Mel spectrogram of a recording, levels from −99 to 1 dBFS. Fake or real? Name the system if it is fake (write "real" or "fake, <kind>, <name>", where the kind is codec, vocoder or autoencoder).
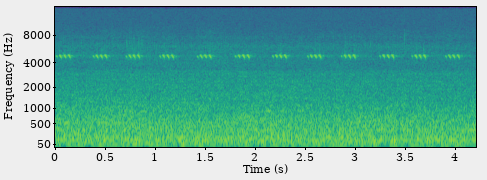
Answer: real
